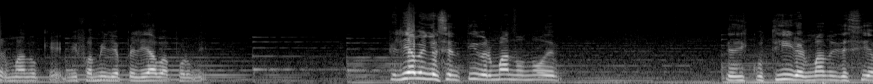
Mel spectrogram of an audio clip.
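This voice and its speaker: A man telling an emotional religious testimony in a halting way, again and again calling his listener "brother". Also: high voice, darkish tone, poor audio. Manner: halting, keeps addressing the listener as "hermano". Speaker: guest giving a religious testimony.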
